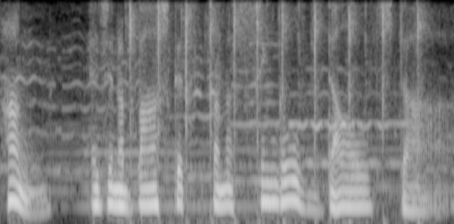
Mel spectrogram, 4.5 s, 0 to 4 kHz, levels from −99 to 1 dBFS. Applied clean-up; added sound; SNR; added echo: none; Scissors; 11 dB; none.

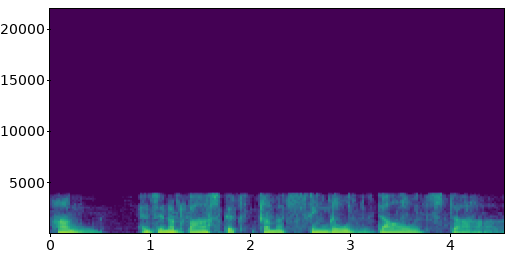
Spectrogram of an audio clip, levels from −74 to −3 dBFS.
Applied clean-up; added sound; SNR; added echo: neural mask model Resemble Enhance denoiser.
